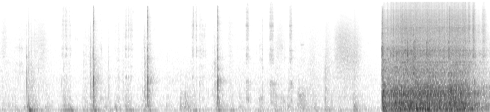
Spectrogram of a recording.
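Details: Sea-Doo engine after carb line repair and clamping, starter turns over in short bursts about three beats a second but never catches, then a loud rush; lots of fuel coming out; cranks but no start.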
